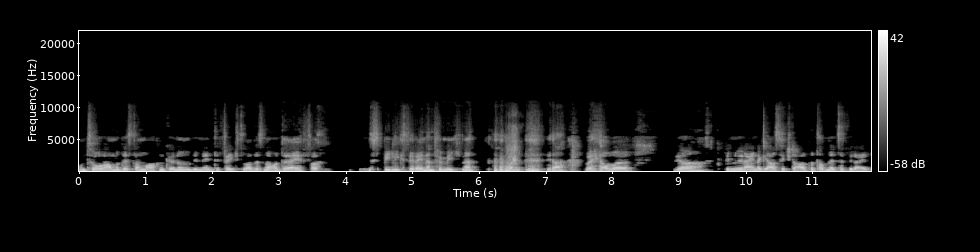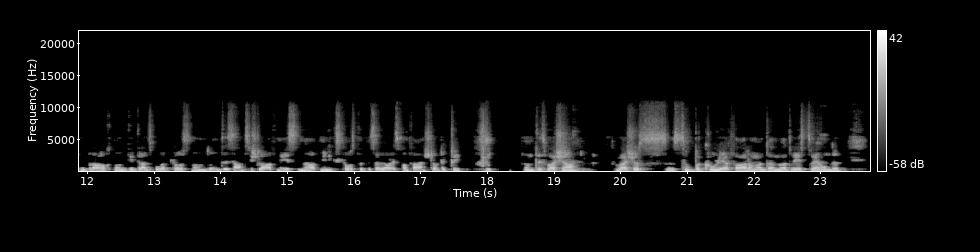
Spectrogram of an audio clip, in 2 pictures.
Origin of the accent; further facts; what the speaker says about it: Styria, Austria; Ich bin ja daheim, gleich am Österreichring aufgewachsen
